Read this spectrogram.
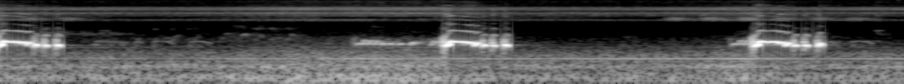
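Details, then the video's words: Wild local zebra dove in an oil palm plantation, answering a decoy bird: a clear whistled phrase that rises then breaks into a short stutter of notes, repeated about every two to three seconds, with quieter answering coos between and a steady low hum. "merdunya suara perkutut lokal di kebun sawit,bersahutan dengan pikat"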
